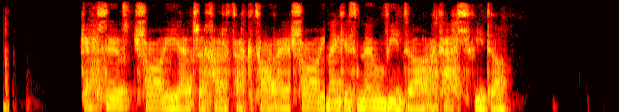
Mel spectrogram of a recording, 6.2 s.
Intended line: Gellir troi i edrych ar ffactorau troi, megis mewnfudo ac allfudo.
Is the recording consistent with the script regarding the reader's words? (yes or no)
yes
